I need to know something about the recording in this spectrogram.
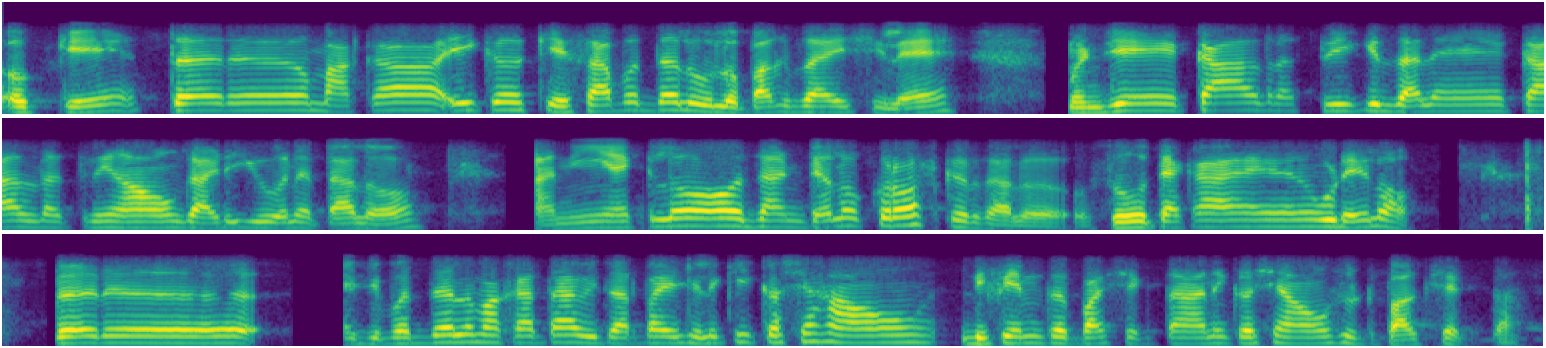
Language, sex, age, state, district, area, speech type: Goan Konkani, male, 18-30, Goa, Quepem, rural, conversation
